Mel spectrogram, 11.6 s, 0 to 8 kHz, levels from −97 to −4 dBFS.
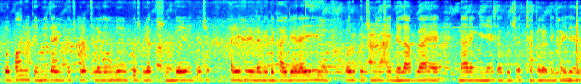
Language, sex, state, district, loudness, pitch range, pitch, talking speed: Hindi, male, Chhattisgarh, Bilaspur, -19 LUFS, 150-160 Hz, 150 Hz, 190 wpm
